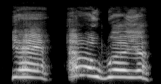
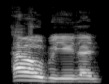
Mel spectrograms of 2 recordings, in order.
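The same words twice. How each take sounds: First: Very high, prying question; nosy squeaky echo. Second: Said in the usual way. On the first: Acted. Sidekick echoes the interviewer's question, high-pitched and nosy.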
